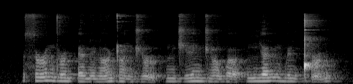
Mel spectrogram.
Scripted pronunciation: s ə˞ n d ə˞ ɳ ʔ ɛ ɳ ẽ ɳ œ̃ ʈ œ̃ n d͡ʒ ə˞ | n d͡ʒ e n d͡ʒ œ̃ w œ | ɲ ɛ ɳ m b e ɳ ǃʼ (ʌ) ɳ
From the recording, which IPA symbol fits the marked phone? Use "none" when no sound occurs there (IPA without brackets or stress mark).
ə˞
